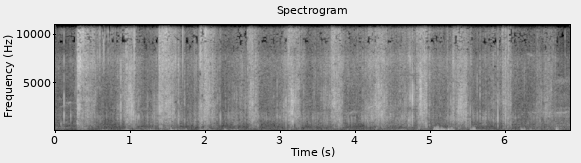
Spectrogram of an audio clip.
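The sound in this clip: Footsteps walking along a path: many crisp steps in a steady, even walking rhythm, each a short scuffing tread, with no voices and only a faint background hiss.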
